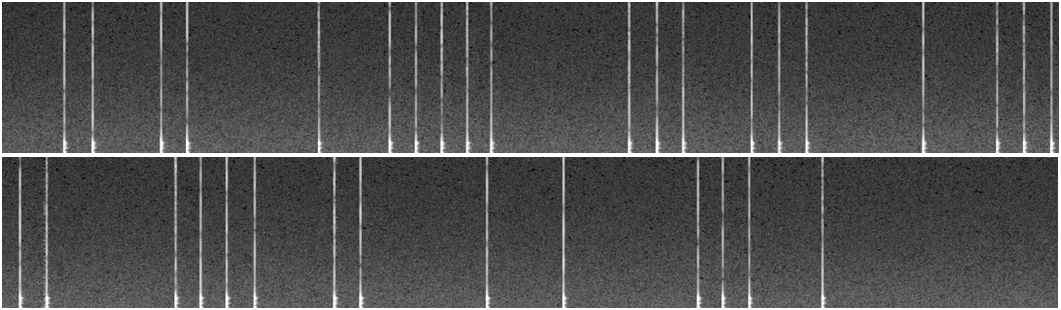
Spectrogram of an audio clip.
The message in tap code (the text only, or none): GENERAL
